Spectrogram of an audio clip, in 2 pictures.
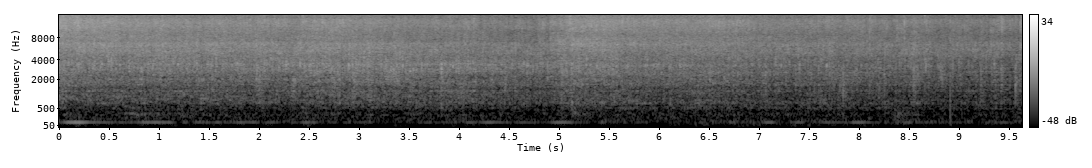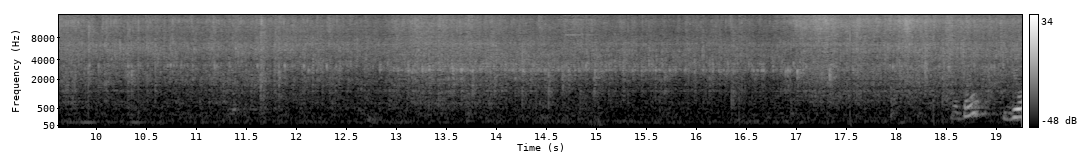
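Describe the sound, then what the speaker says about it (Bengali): Lentil and prawn patori fries in mustard oil in a frying pan over low heat, giving a steady, close sizzle and crackle that runs the whole way through with no talking. "জোর কমিয়ে আস্তে আস্তে ভাজতে হবে, নাহলে ভেতরে কাঁচা রয়ে যাবে।"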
